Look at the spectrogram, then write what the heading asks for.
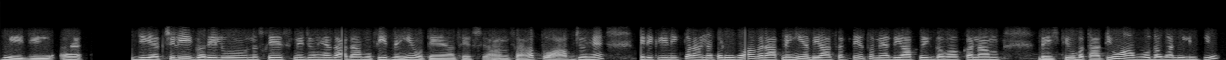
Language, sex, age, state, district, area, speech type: Urdu, female, 30-45, Delhi, South Delhi, rural, conversation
